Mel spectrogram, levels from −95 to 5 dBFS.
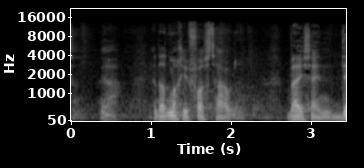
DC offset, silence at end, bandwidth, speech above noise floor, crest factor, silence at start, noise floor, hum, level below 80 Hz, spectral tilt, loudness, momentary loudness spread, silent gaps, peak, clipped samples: under 0.1%; 0 s; 13.5 kHz; 23 dB; 22 dB; 0 s; -57 dBFS; none; -60 dBFS; -5.5 dB/octave; -36 LUFS; 21 LU; none; -14 dBFS; under 0.1%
